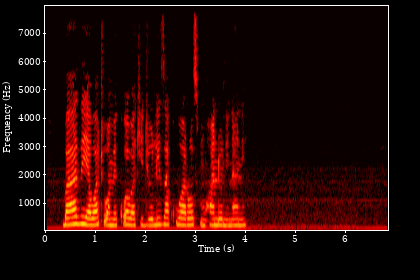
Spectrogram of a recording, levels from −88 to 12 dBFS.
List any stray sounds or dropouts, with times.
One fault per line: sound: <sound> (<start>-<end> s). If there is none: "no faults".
no faults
